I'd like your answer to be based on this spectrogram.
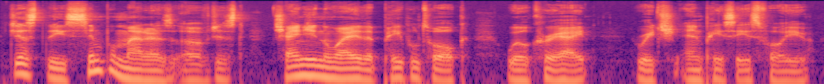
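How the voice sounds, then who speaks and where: With a low-pitched voice at normal speed, a game master runs an informal tutorial on bringing characters to life. He switches between explaining and demonstrating voices, showing his technique as he teaches it.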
